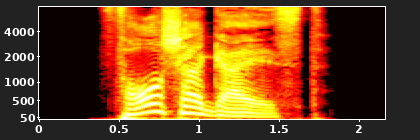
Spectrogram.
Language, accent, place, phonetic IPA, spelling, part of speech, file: German, Germany, Berlin, [ˈfɔʁʃɐˌɡaɪ̯st], Forschergeist, noun, De-Forschergeist.ogg
- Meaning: spirit of research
